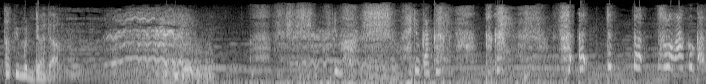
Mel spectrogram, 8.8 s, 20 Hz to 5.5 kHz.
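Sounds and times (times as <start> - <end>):
speech: 0.1 - 0.9, 2.0 - 8.8
horse neighing with a long shrill whinny: 1.3 - 4.9.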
